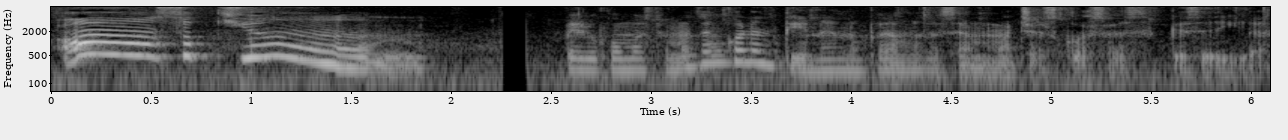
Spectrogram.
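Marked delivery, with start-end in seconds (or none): 0.1-1.9 high delighted coo. Real, not acted. Cooing at pet. 3.9-6.0 quick hushed aside; fast whisper. Real, not acted.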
